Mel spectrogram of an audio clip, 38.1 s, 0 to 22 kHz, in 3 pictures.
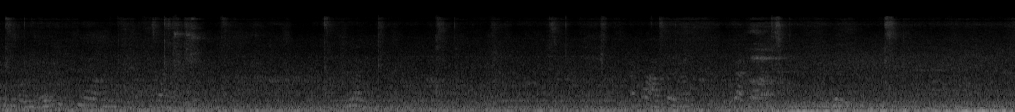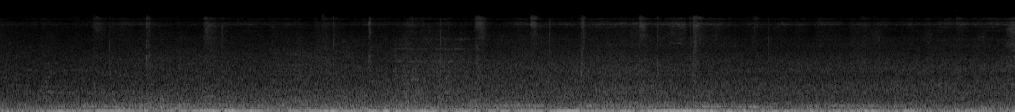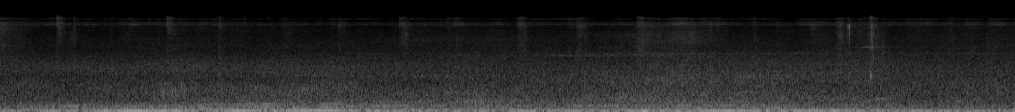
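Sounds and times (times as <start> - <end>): low rumble of city traffic: 0.0 - 38.0.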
